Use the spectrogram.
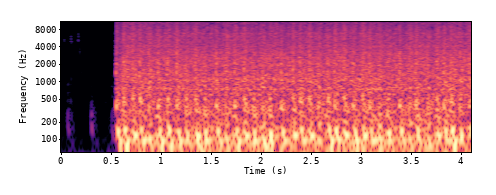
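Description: Sustained automatic gunfire from PUBG Mobile bursts in after a brief quiet start and rattles on loud and continuous to the end, a dense stream of rapid shots with no talk over it.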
